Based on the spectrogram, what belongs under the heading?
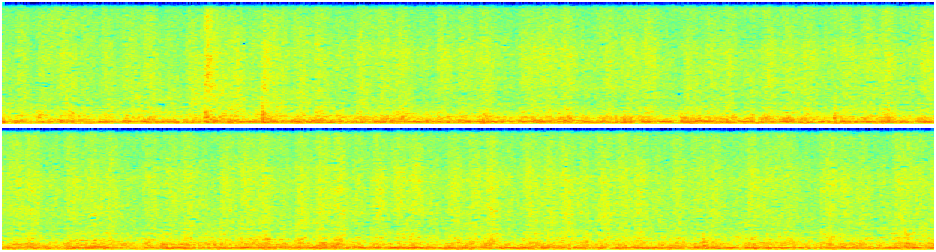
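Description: Excursion train under way: a steady rumble of the passenger car's wheels on the rails, with a constant low hum.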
